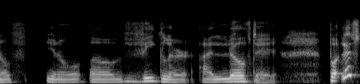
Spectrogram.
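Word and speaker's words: Wiegler: like the fact that they pronounce viggler with its german uh pronunciation as opposed to wiggler that's true yeah because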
